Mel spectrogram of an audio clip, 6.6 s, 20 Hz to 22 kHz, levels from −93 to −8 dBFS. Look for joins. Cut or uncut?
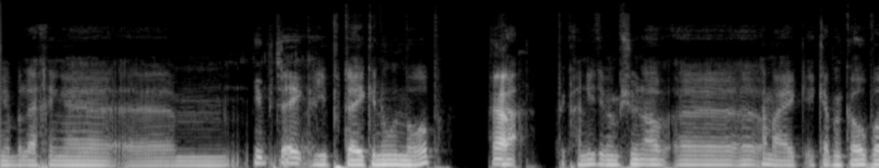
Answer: cut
